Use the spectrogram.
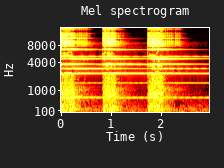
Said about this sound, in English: It still has working features from its past, such as a bell system to ring the kitchen for service.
